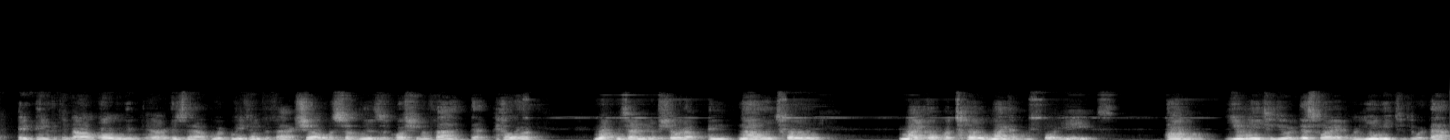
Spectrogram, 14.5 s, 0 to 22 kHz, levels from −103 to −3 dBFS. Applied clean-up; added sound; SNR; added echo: neural mask model DeepFilterNet 3.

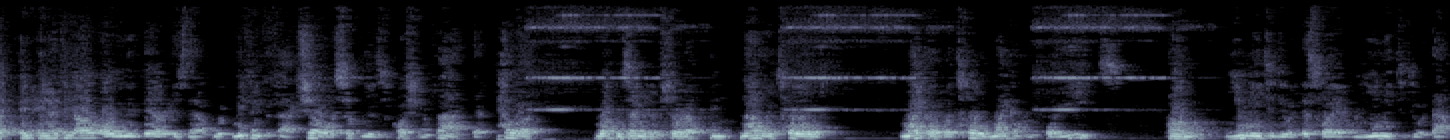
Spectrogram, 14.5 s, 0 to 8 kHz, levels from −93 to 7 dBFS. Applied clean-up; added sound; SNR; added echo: classical method WPE with log-MMSE.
